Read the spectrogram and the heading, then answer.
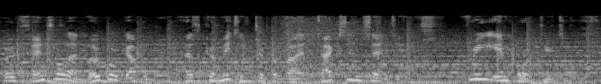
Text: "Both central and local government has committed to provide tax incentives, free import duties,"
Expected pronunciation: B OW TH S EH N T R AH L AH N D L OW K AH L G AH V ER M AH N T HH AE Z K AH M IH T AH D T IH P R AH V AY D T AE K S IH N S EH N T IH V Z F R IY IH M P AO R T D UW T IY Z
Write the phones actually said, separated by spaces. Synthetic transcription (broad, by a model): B OW TH S EH N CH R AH L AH N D L OW K AH L G AH V ER M AH N T HH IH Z K AH M IH T AH D T IH P R AH V AY D T AE K S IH N S EH N T IH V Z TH R IY IH M P AO R T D UW T IY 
